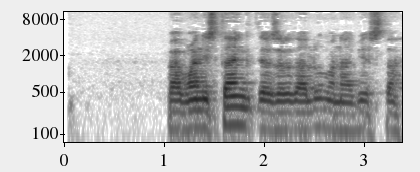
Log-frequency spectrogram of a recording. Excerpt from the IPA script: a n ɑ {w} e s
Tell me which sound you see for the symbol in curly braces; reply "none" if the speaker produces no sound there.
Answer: b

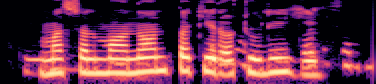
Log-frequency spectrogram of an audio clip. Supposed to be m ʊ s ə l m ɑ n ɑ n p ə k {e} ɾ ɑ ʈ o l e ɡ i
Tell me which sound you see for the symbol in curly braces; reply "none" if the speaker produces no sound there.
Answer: e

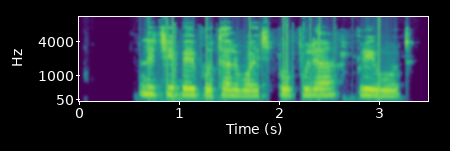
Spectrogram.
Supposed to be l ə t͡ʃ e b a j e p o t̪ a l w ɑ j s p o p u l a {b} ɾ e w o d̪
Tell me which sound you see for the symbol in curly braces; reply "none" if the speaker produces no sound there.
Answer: p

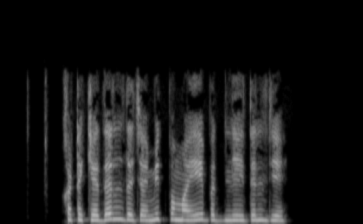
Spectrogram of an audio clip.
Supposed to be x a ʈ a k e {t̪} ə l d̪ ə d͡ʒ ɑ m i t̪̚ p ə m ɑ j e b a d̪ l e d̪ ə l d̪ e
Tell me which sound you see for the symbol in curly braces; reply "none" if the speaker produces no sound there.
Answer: d̪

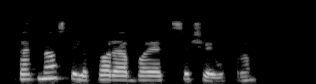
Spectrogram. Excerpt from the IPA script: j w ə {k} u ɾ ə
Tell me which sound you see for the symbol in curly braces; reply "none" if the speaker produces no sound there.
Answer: x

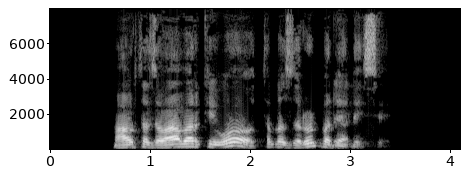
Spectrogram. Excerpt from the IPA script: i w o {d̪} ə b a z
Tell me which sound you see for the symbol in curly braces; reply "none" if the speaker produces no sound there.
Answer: t̪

